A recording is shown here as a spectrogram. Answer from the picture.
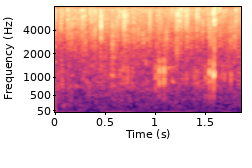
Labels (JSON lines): {"label": "biophony, damselfish", "recorder": "SoundTrap 500"}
